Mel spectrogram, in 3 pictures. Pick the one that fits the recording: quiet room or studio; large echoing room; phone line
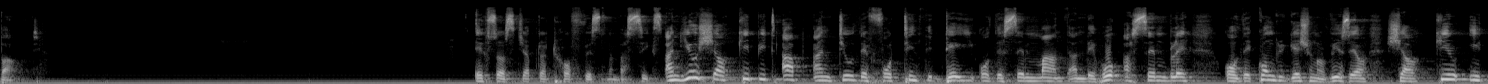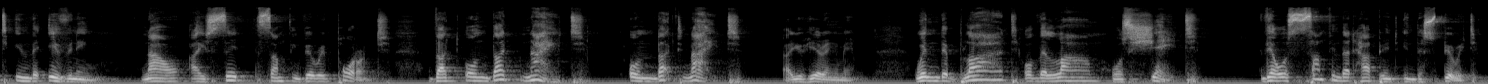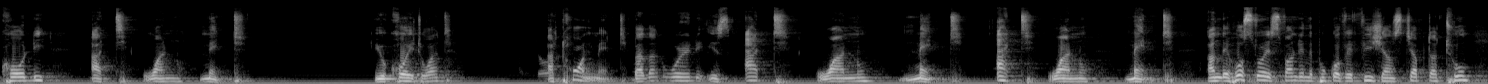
large echoing room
